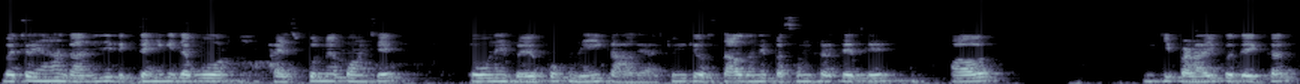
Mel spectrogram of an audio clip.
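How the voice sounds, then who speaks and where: A man with a slightly raised voice reads a set text aloud, then explains it to his students, restarting phrases as he goes. His delivery is measured and explanatory. The sound is thin and narrow, like a phone line. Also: on the high side, fairly even intonation. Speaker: teacher. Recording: phone-like narrow band audio.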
